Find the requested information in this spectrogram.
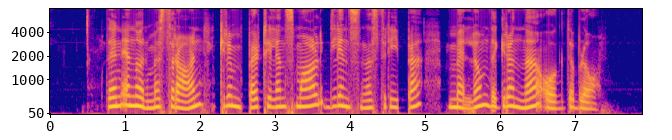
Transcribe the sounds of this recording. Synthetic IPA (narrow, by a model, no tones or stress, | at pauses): d̪̥ɛnɛnɔɾməst̪ɾɑːənkʰɾʏmpəʈʰɪleːnsmɑːlɡlɪnsn̩əst̪ɾiːpə | mɛlʊmd̪eːɡɾœnəʔoːɡd̪eːbɽoː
